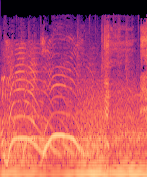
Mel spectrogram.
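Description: A crowd cheers loudly, with many overlapping voices whooping and shouting in rising and falling yells that fill about two seconds before quickly dying down.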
